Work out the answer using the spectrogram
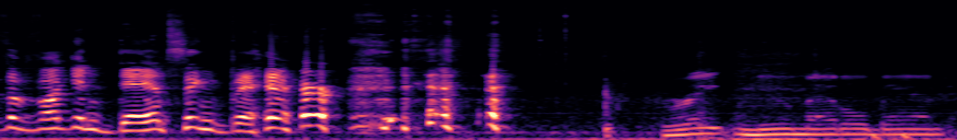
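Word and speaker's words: nu metal: course it's new metal.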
